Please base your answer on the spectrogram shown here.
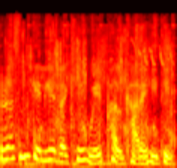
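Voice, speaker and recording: A woman narrating a cartoon story in a calm, even storytelling manner. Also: mid-range voice, unhurried, music in the background.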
